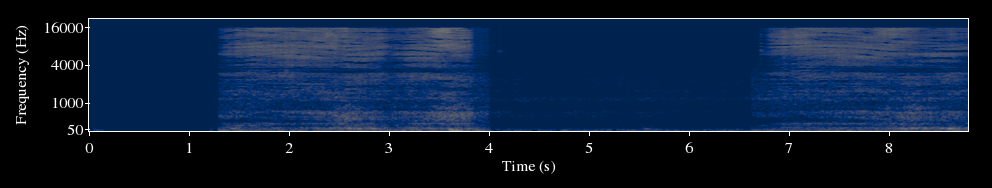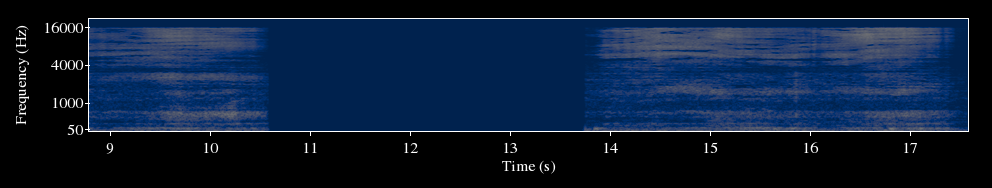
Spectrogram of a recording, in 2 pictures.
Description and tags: A continuous and slow pencil sliding on paper sound. I drew a circle shape and then a line.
